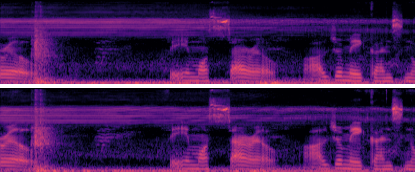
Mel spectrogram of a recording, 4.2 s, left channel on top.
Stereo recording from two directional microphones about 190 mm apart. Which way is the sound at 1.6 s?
10° left (ahead or behind).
